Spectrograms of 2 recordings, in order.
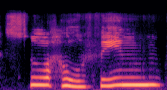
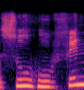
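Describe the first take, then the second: First: सुहुफिन very slow, higher, ending in a held hum; merged ghunna. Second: सुहुफिन at talking speed with a plain n; unmerged ending. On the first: Teacher models the merging, slow recitation. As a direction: draw out सुहुफिन into a long nasal ending. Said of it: "तनवीन की shift हो रही है". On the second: Teacher shows what not to say, unmerged reading. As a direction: say सुहुफिन without holding the last sound. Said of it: "सुहुफिन नहीं कह रहे". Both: Shown as a demonstration.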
